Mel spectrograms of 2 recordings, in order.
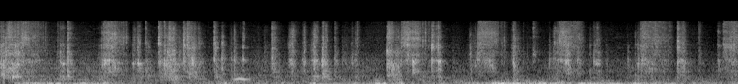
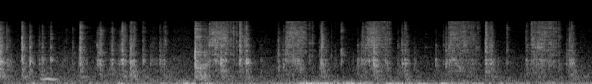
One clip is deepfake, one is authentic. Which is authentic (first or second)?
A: second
